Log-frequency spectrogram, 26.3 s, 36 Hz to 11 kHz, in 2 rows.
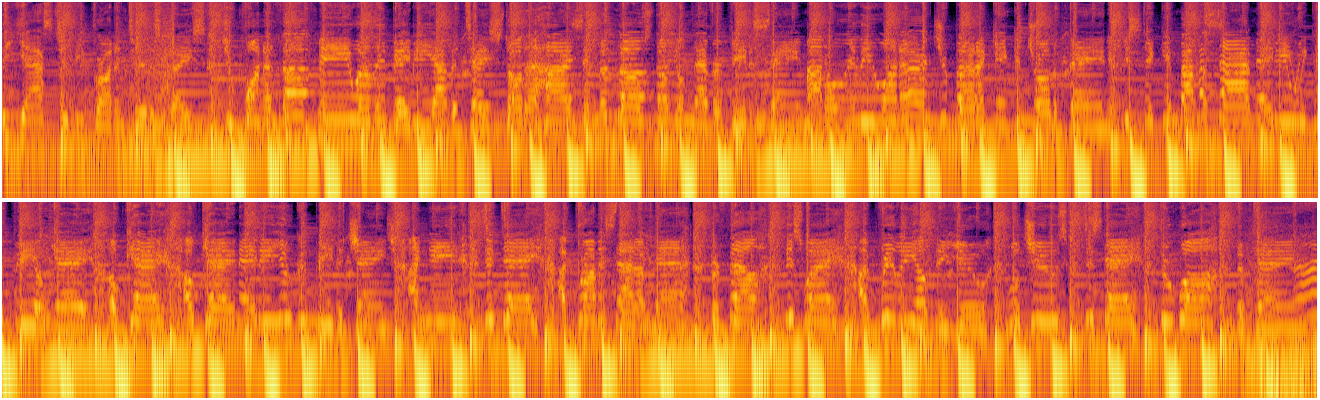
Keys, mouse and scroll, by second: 8.8 ctrl+click, 10.8 ctrl+click.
